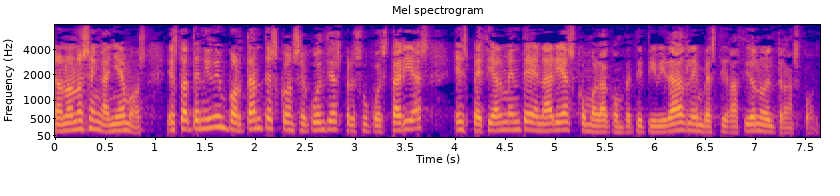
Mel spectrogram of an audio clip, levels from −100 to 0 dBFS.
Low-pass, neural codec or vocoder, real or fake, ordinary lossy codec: none; none; real; none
